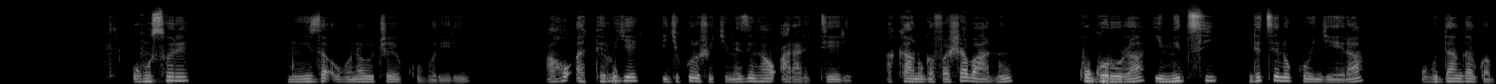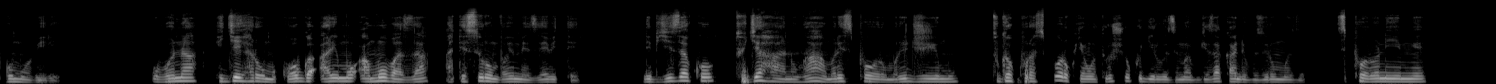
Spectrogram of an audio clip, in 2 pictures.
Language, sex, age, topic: Kinyarwanda, male, 18-24, health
